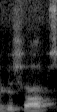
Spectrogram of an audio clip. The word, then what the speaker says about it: Deschampe: And are now over at Butch and Mary Deschampe's house. Is it Deschampe or Deschampe or Deschampe. Deschampe? Deschampe. Okay. The regular way.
